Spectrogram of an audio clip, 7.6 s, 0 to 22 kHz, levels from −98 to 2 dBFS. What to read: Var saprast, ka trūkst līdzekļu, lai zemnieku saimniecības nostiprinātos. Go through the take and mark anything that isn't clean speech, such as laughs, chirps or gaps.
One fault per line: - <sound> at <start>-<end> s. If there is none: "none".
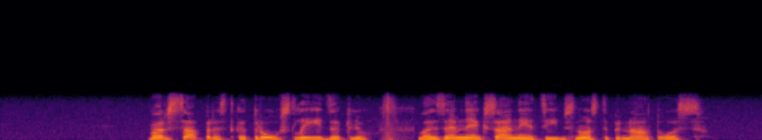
- whoosh at 3.8-4.1 s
